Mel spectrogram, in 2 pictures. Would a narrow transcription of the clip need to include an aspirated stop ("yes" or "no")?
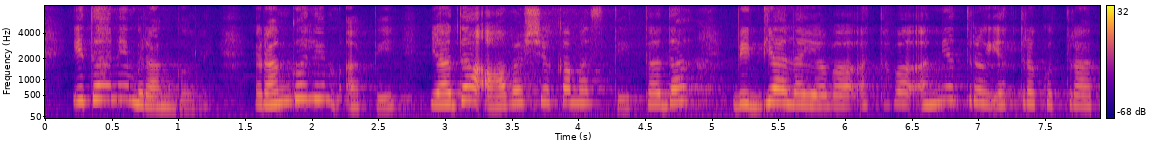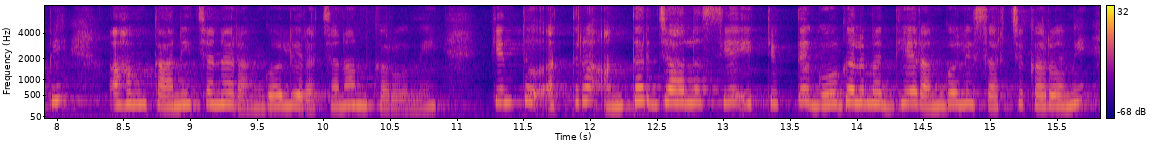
yes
